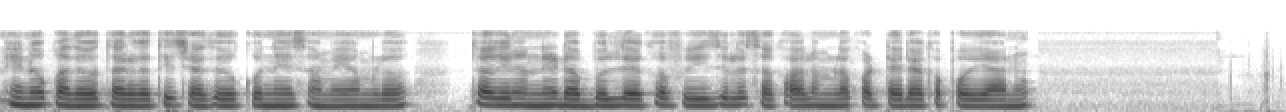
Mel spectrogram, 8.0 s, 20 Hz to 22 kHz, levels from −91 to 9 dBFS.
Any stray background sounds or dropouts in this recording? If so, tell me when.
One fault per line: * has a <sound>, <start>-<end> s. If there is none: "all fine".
all fine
